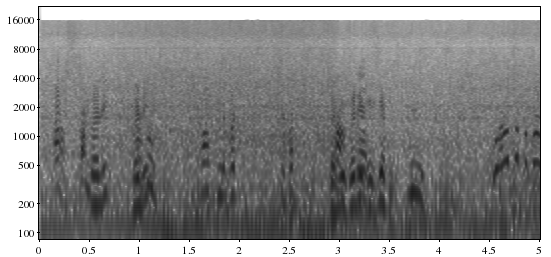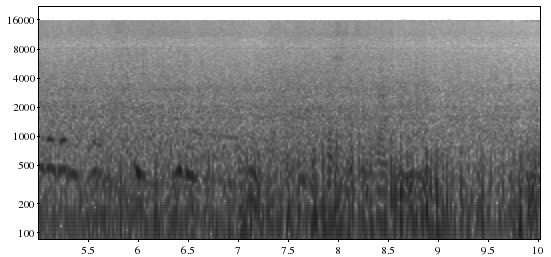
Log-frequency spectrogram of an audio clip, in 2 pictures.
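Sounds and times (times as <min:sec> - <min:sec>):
motorcycle engine running: 0:00.0 - 0:10.0
wind buffeting microphone: 0:00.0 - 0:10.0
man calling out: 0:00.2 - 0:03.9.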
